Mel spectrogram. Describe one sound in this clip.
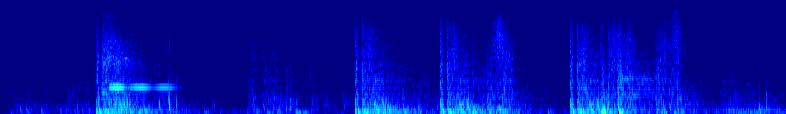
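Shotgun blasts boom loudly, several times.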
